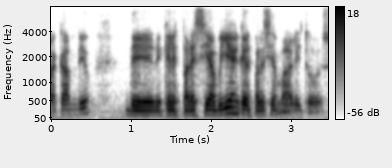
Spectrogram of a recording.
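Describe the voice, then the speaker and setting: With an Argentine accent, a man speaks at a medium pitch in a dry, close sound with no echo. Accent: Argentine, noticeable. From Argentina. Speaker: restaurant chain founder. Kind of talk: interview.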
